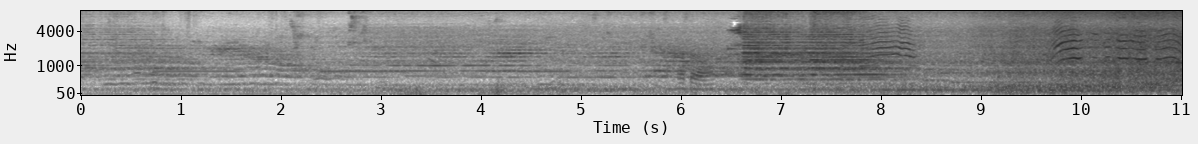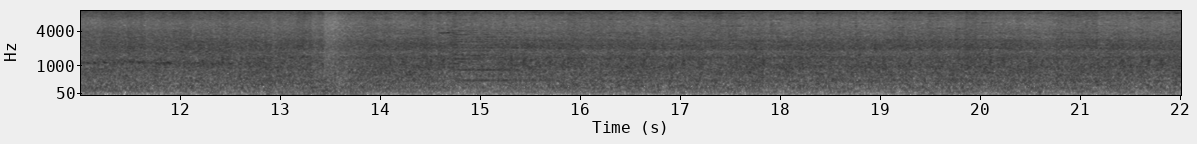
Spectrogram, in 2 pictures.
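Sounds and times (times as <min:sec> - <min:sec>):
train wheels rushing on rails: 0:06.6 - 0:22.0.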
